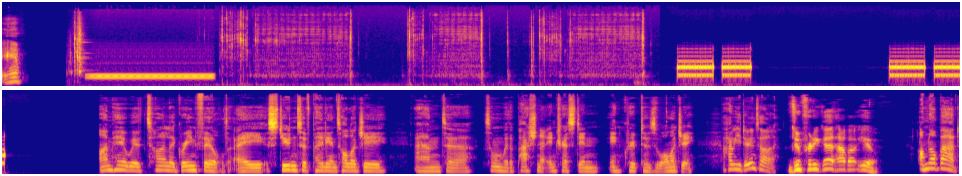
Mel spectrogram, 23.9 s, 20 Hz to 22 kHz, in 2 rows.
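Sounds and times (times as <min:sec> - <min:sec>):
speech: 0:00.0 - 0:01.1, 0:13.2 - 0:23.9
telephone dial tone: 0:00.9 - 0:04.4, 0:06.8 - 0:09.4, 0:11.1 - 0:12.0
clattery telephone dialing noise: 0:02.7 - 0:08.2.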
